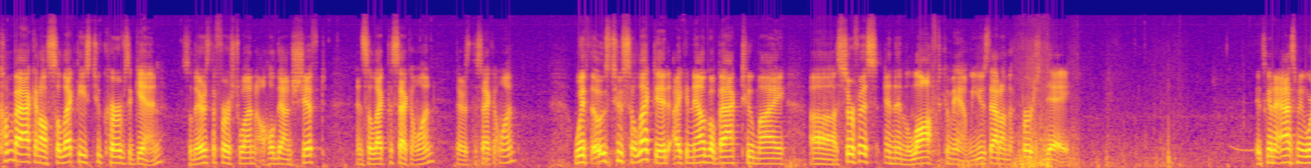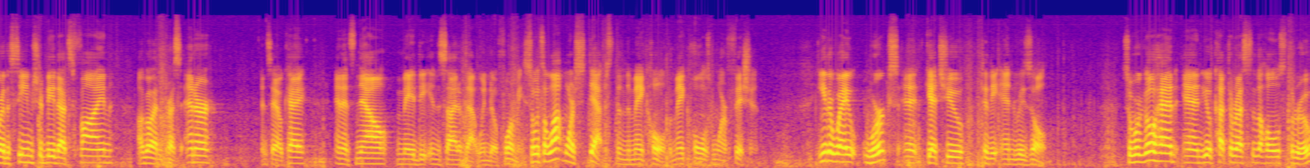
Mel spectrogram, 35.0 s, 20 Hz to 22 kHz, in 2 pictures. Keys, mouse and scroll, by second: 0.1 click, 1.2 click, 2.4 click, 4.4 shift+click, 5.6 click, 15.1 click, 19.3 Return, 20.9 click, 21.6 click, 22.1 middle click, 28.7 middle click, 32.0 middle click.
